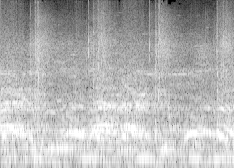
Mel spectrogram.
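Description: A crowd of mikoshi bearers shouting a rhythmic group chant, the loud accents recurring about twice a second, with a high warbling tone weaving over the voices.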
